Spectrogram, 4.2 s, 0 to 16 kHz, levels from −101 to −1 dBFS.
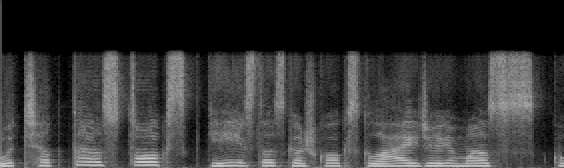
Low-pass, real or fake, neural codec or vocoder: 10.8 kHz; fake; codec, 16 kHz in and 24 kHz out, 0.6 kbps, FocalCodec, streaming, 2048 codes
